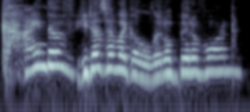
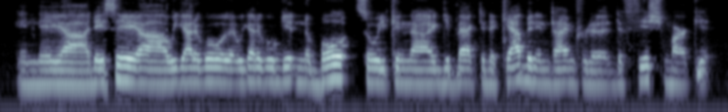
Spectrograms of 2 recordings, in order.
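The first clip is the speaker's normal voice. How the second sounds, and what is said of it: Exaggerated Minnesotan accent. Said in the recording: “the over exaggeration of Minnesotan accent sounds a little bit like this”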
